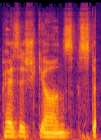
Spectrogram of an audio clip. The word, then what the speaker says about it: Pezeshkian: of Pezeshkian's There you go.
